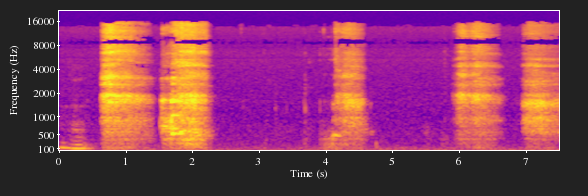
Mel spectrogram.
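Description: A woman breathing hard in five deep, gasping, tearful breaths, the first two the loudest: crying in an emotional release.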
